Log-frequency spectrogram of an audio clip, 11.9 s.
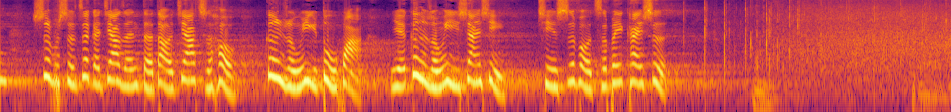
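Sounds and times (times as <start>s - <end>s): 
speech: 0.4s - 8.5s
audience applause: 9.0s - 11.8s.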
